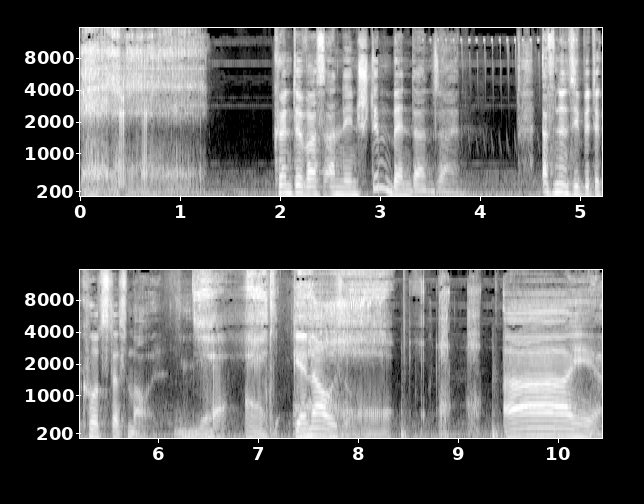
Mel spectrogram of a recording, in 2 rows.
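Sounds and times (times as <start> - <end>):
person growling like an animal: 0.0 - 1.3, 6.2 - 9.8
speech: 2.0 - 4.0, 4.6 - 8.5, 9.4 - 10.4.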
